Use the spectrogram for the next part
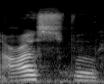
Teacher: عین صاد زبر عص، فا دو زیر فن، عصفن، وقف کی صورت میں عصف، صاد پر حروف ہے، اس کو یہاں موٹا پڑھیں گے اور اس کو بھی بغیر ہلائے پڑھیں گے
